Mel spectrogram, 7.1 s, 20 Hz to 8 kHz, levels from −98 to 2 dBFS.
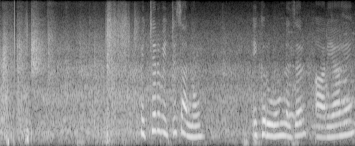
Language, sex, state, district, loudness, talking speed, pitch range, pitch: Punjabi, female, Punjab, Kapurthala, -15 LUFS, 75 wpm, 230-285 Hz, 250 Hz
